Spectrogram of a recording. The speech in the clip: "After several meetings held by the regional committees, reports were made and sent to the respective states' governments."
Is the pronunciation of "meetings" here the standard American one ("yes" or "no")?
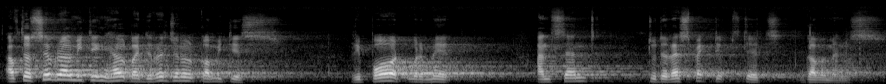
no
